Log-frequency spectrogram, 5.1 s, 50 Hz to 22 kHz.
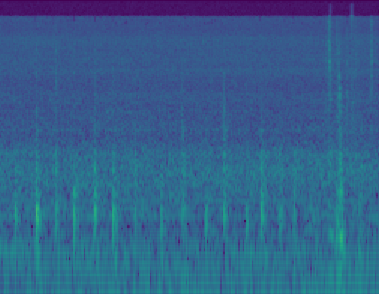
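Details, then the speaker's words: Becker BM24 audio amplifier module from a BMW with intermittent sound loss on rough roads: irregular pops and crackles over a low hum as the shield is flexed, from cracked solder joints on the board; fix is resoldering them. "See the pictures I took to have a closer look at these few spots where the solder is cracked. You can see it and you can also hear it."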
